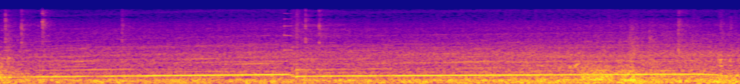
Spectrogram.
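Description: A racing car engine revs higher and higher, dropping briefly as it shifts gear.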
